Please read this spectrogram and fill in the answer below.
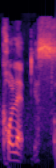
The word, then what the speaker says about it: Collab: OK，我要先来问哦，因为我看到这个名字的时候，我很怕我自己念错，所以这个是念成 collab 吗？collab 设计手。 – Collab，yes。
